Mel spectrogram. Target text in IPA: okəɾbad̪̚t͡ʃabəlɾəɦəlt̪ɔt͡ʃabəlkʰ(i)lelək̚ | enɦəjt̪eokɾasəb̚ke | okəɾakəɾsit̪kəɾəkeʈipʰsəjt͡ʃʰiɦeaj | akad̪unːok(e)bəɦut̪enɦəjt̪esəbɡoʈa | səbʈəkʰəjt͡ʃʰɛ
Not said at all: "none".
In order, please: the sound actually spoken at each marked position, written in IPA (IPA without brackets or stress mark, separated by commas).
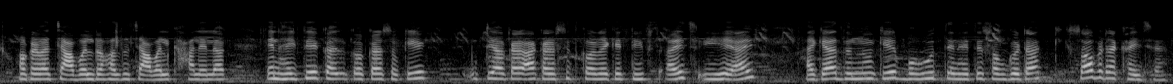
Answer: a, e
